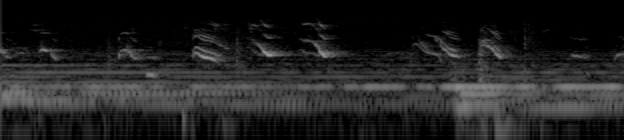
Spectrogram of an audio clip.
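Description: Commercial chickens in a small replica of an intensive farm cluck and chatter close by, with several overlapping soft calls and squawks over a steady hum.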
